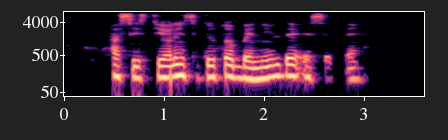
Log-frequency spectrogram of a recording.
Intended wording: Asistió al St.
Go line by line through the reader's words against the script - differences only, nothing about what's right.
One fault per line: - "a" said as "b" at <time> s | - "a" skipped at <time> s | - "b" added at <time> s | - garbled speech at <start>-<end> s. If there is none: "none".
- "instituto Benilde" added at 1.1 s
